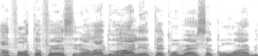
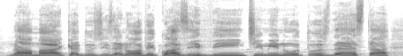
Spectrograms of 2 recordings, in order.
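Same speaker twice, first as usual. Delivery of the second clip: excited goal recap; 5 semitones higher, 5 dB louder, slower than usual. Real, not acted.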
